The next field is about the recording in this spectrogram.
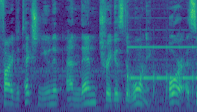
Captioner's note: aural fire warning sounds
